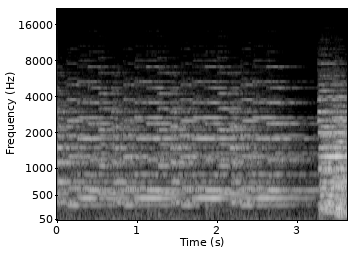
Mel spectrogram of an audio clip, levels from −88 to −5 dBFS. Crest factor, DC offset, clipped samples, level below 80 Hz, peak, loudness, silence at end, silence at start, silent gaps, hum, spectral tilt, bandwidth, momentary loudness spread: 20 dB; under 0.1%; under 0.1%; -60 dBFS; -10 dBFS; -30 LUFS; 0 s; 0 s; none; none; -4 dB/octave; 14 kHz; 7 LU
